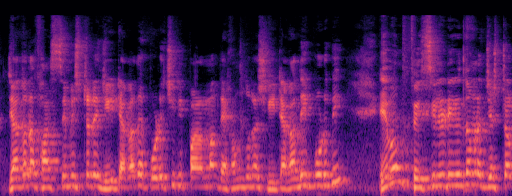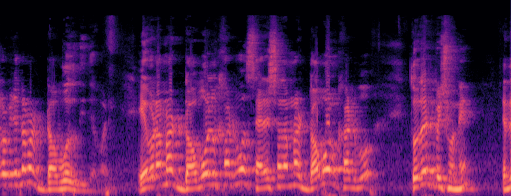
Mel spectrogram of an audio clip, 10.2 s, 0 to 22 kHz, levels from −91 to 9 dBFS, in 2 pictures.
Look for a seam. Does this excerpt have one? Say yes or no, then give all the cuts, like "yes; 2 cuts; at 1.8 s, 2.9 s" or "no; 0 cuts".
no; 0 cuts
